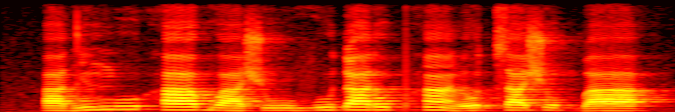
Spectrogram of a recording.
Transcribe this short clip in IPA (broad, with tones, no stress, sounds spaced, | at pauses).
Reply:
a˨ d ĩ˦ m uː˦ h aː˦ ɡʷ aː˨ ʃ uː˨ v u˦ ɗ a˦ ɾ o˦ pʰ ã˦˨ l o˦ t͡s a˦ ʃ o˦˨ ɡ͡b a˦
